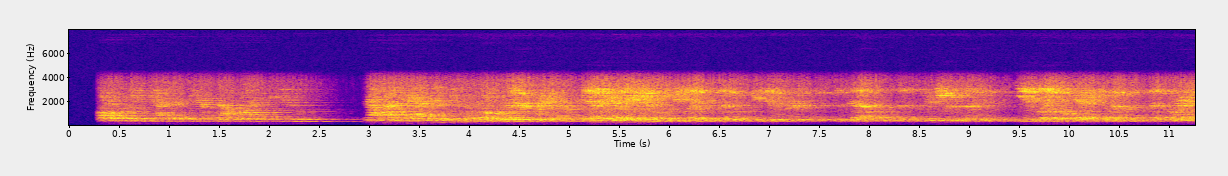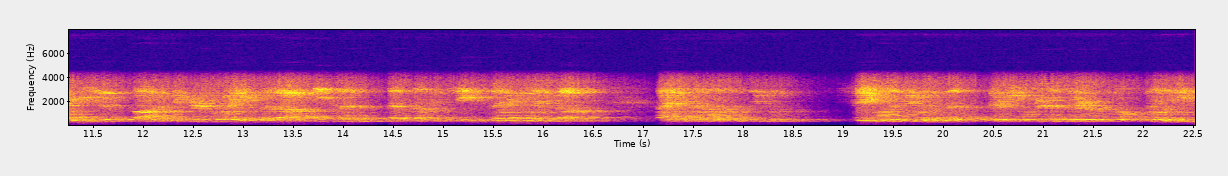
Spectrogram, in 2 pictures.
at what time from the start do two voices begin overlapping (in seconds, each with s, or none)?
4.1 s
